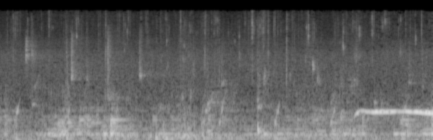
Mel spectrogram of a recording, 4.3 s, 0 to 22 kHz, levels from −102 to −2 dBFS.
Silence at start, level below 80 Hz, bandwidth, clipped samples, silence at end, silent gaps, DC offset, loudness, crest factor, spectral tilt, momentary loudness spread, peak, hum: 0 s; -40 dBFS; 16 kHz; under 0.1%; 0 s; none; 0.3%; -29 LUFS; 18 dB; -6 dB/octave; 11 LU; -10 dBFS; none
